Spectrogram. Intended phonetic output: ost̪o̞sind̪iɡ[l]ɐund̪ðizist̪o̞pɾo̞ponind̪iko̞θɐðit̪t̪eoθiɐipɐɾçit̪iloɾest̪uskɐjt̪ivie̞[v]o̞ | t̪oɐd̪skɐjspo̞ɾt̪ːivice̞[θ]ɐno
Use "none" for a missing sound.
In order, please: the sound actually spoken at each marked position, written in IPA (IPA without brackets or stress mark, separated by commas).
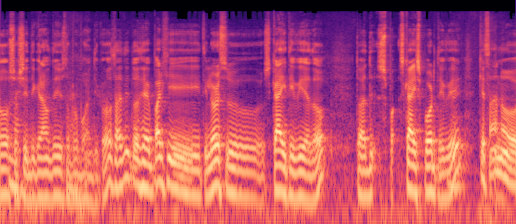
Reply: ɾ, ð, θ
